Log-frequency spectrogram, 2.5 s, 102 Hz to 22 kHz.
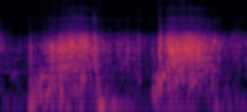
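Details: Panasonic top-loader washing machine after replacing a broken, loose drive belt (size M 19.8): water sloshes and splashes in two surges over a low motor hum, drum now agitating normally.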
